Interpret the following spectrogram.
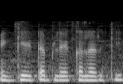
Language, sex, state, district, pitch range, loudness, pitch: Marwari, female, Rajasthan, Nagaur, 195-210 Hz, -15 LUFS, 200 Hz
